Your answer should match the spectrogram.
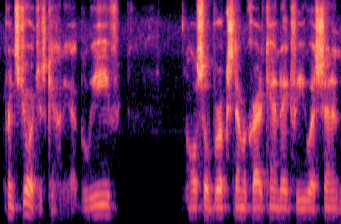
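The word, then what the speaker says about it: Alsobrooks: last night the county executive um um Angela also Brooks also Brooks is spelled just the way it sounds also Brooks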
